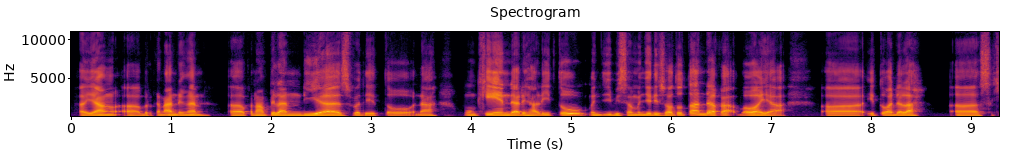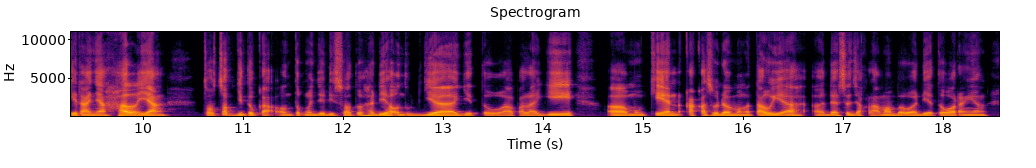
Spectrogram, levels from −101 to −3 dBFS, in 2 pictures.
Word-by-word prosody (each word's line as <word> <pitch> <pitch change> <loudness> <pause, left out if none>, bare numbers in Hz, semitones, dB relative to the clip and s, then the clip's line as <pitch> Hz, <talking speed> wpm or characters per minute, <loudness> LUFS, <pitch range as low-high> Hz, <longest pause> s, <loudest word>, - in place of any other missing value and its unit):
yang, 120 +4 +3
eee, 95 -1 -2
berkenaan 105 +4 0
dengan, 120 +4 0 0.2
eee, 125 0 +2
penampilan 145 +1 +2
dia 150 -8 +6
seperti 95 -4 -3
itu. - - -4
Nah, 90 +3 -4 0.2
mungkin 150 +11 +2
dari 115 - +4
hal 110 -4 0
itu 160 - +2
menji 110 -2 -3
bisa 115 +4 -2
menjadi 125 0 0
suatu 150 +2 +1
tanda 190 +1 +5
Kak - - -1
bahwa - - +5
ya, - - +1 0.4
eee, 90 +3 -2
itu - - -2
adalah, 140 -1 +3 0.4
eee, 120 0 +1
sekiranya 135 +4 -1
hal 155 +2 +4
yang 135 +8 +3 0.4
cocok 175 -3 -3
gitu, 115 -2 -1
Kak - - -5
untuk 105 +3 -5
menjadi 105 0 -2
suatu 105 +1 -3
hadiah 115 +2 +1
untuk 115 -1 -5
dia, 115 -3 +4
gitu. 90 -2 -6
Apalagi, 95 - -1 0.3
eee, 100 0 +2
mungkin 135 +10 0
Kakak 135 +8 -3
sudah 115 -7 +1
mengetahui 105 +4 0
ya, 110 +5 -1
eee, 100 +1 -5
dan 95 - 0
sejak 100 -2 -5
lama 110 +6 -3
bahwa 100 -3 0
dia 95 -1 -2
itu - - -8
orang 110 -5 -1
yang - - -6
115 Hz, 180 wpm, -24 LUFS, 100-140 Hz, 0.4 s, dia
